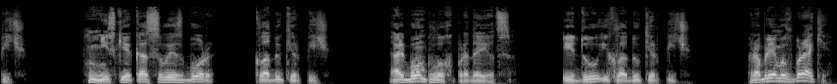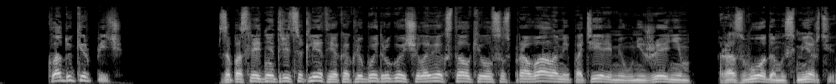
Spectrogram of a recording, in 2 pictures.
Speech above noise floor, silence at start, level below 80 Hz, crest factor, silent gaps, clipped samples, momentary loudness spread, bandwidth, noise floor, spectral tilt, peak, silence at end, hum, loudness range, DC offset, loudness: over 71 dB; 0 s; -52 dBFS; 20 dB; 0.39-0.79 s, 2.23-2.48 s, 3.39-3.85 s, 5.21-5.56 s, 7.01-7.40 s, 8.47-8.77 s, 9.76-10.49 s, 15.34-15.50 s; under 0.1%; 11 LU; 16 kHz; under -90 dBFS; -4.5 dB/octave; 0 dBFS; 0 s; none; 3 LU; under 0.1%; -20 LUFS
